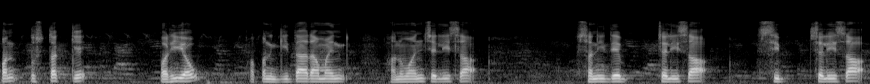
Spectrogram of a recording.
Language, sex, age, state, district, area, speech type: Maithili, male, 30-45, Bihar, Muzaffarpur, rural, spontaneous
